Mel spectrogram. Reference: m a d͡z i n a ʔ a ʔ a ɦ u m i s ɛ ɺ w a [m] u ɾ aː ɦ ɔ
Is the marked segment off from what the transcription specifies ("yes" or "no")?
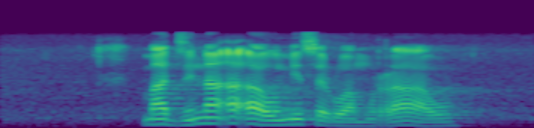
no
